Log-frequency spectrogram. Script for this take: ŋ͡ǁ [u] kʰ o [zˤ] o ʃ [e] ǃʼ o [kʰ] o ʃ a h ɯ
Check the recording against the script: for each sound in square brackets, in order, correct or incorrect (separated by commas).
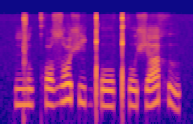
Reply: correct, correct, incorrect, incorrect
